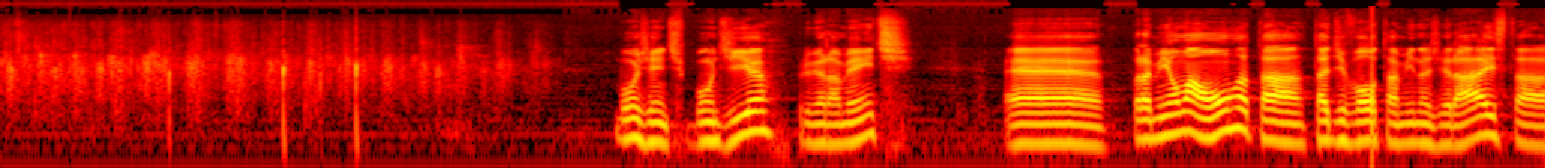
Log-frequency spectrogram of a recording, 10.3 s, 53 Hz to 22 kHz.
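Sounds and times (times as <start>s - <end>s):
audience applause: 0.0s - 3.7s
sharp louder claps near the front: 0.0s - 3.7s
speech: 4.1s - 6.1s, 6.7s - 10.3s.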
